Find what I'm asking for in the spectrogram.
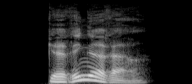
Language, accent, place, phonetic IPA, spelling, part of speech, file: German, Germany, Berlin, [ɡəˈʁɪŋəʁɐ], geringerer, adjective, De-geringerer.ogg
- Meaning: inflection of gering: 1. strong/mixed nominative masculine singular comparative degree 2. strong genitive/dative feminine singular comparative degree 3. strong genitive plural comparative degree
